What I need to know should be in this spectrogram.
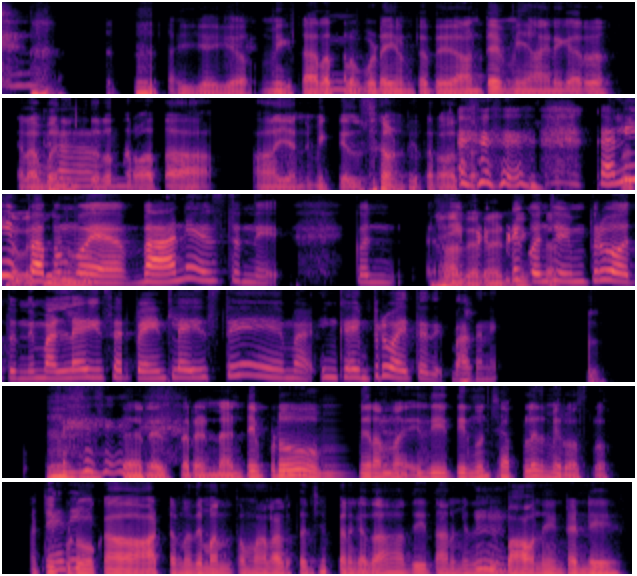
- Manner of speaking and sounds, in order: chuckle; other background noise; tapping; laughing while speaking: "తెలుసే ఉంటాయి తర్వాత"; chuckle; in English: "ఇంప్రూవ్"; in English: "ఇంప్రూవ్"; chuckle
- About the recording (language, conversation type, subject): Telugu, podcast, మీరు మీ మొదటి కళా కృతి లేదా రచనను ఇతరులతో పంచుకున్నప్పుడు మీకు ఎలా అనిపించింది?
